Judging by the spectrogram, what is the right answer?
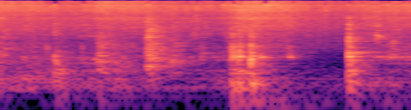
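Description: Brown chickpea salad being stirred and tossed in a bowl, giving a few soft, scraping mixing strokes at an irregular pace, close up with no talking.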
